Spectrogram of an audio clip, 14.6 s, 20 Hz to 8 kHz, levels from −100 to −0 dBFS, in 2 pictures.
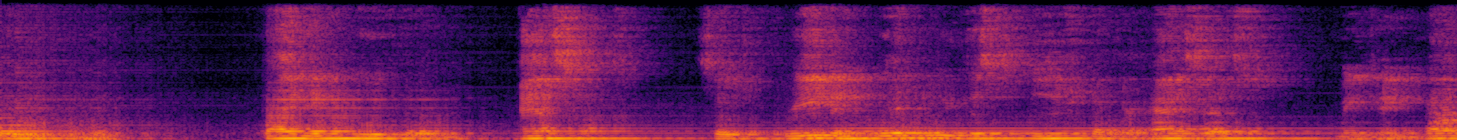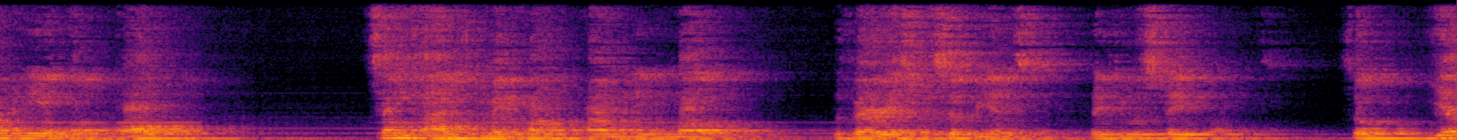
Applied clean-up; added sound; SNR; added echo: neural separator model SepFormer DNS4.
